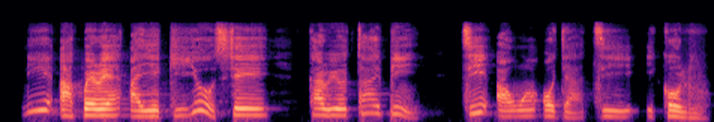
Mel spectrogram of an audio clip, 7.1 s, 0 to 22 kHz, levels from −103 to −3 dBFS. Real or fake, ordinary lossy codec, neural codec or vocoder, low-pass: real; none; none; 10.8 kHz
